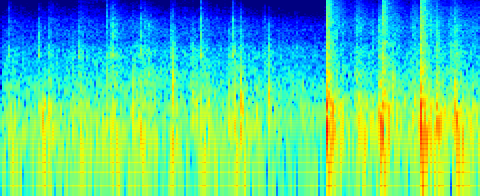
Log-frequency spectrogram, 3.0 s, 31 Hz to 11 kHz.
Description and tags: delphis FIREWORKS LOOP 20 MO
Fireworks recording at Delphi's home. Inside the house by open window under the balkony Recording with AKG C3000B into Steinberg Cubase 4.1 (mono) using the vst3 plugins Gate, Compressor and Limiter. Loop made with Steinberg WaveLab 6.1 no special plugins where used.
c4, fireworks, akg, c3000b, fire, delphis, ambient, shot, thunder, explosion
